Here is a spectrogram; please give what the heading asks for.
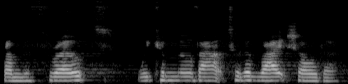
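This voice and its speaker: A woman teaching yoga nidra, guiding a relaxation meditation in a soft, soothing voice, slow and unhurried with long pauses. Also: on the low side, monotone, low-quality recording. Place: yoga training course.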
